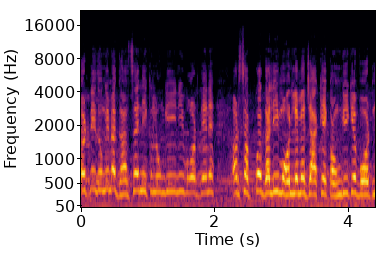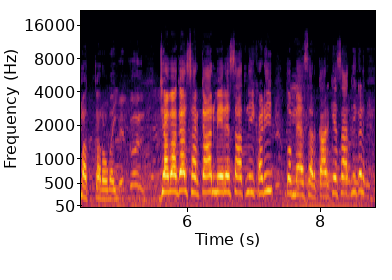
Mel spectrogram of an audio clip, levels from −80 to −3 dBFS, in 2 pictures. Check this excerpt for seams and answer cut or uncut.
uncut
